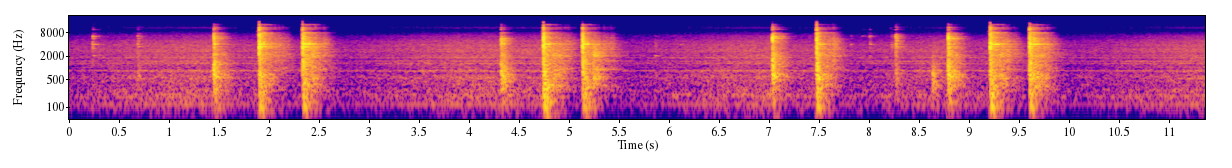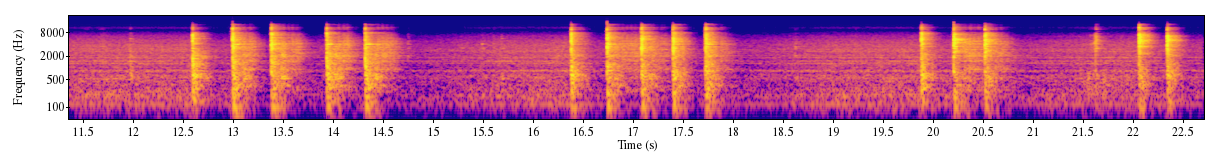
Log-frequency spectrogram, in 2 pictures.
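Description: Hammer striking a steel drift to knock a bearing race out of a mower spindle's cast housing: sharp metal-on-metal blows in quick runs of three to six, with pauses of a second or two between runs, each blow ringing briefly.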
